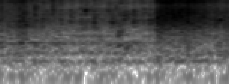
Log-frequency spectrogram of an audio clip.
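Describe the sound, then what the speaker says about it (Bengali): Water poured onto mango and lemon trees makes a steady rushing splash that swells louder partway through, with no voices. "ও গাছে জল দিতে গিয়ে সব বড় বড় গাছগুলোতে জল দিচ্ছে, আম গাছ, লেবু গাছ"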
